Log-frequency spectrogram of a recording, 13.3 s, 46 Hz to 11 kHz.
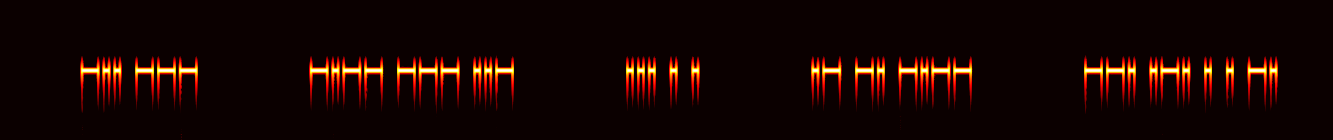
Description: Morse code, heard as a keyed tone, about 22 wpm, 700 Hz. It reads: DO YOU SEE ANY GREEN
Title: 3x Word-Spacing - Sentences from Top 500 Words - 22wpm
